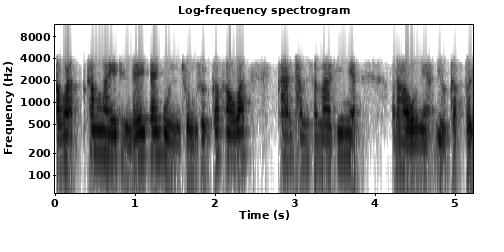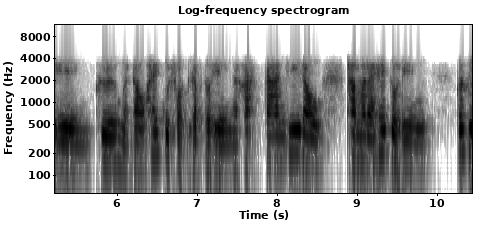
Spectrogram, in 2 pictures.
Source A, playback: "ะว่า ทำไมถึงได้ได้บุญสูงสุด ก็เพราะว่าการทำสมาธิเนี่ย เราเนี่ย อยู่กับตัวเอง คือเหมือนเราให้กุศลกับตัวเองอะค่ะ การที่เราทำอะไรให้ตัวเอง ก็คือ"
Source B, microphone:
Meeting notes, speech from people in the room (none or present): none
